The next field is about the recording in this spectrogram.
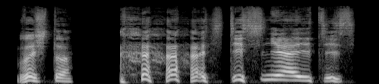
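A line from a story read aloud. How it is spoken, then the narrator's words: Laughing. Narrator (Russian): засмеялся князь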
